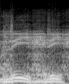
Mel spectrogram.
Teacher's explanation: রয় নিচে জের হলে রটা পাতলা করে পড়তে হবে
